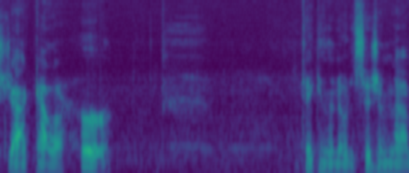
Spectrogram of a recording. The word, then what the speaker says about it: Gallagher: in that match and Jack Gallagher I'm sorry I got I've been pronouncing it wrong I learned on TV is not pronounce how it is spell it is Jack Gallaher taking the no decision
